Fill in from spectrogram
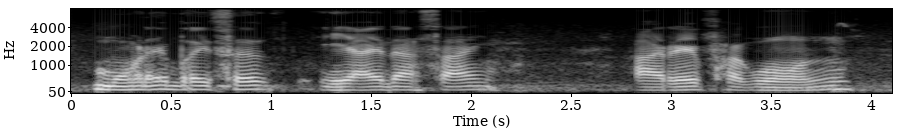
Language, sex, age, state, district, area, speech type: Santali, male, 30-45, Jharkhand, East Singhbhum, rural, spontaneous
